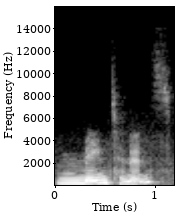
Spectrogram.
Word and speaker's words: maintenance: How do you say maintenance in Spanish? Mantenimiento. Good. Maintenance, not maintenance. We put less emphasis on the end. Main is the emphasis.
